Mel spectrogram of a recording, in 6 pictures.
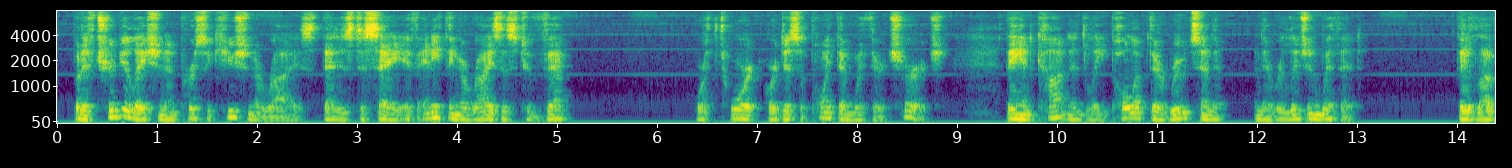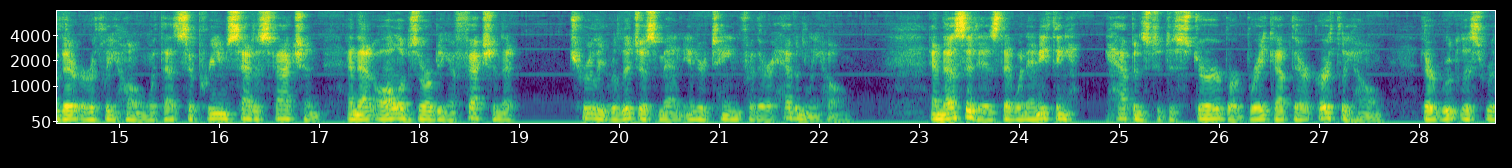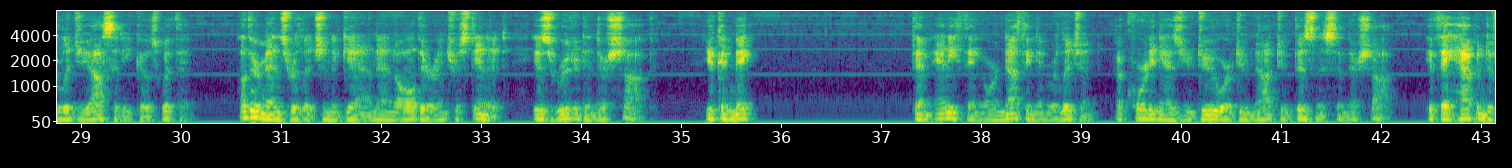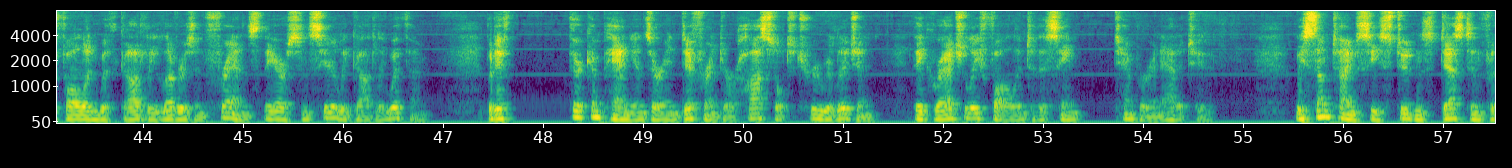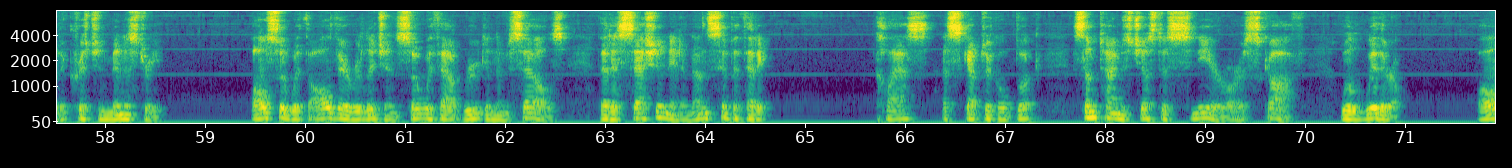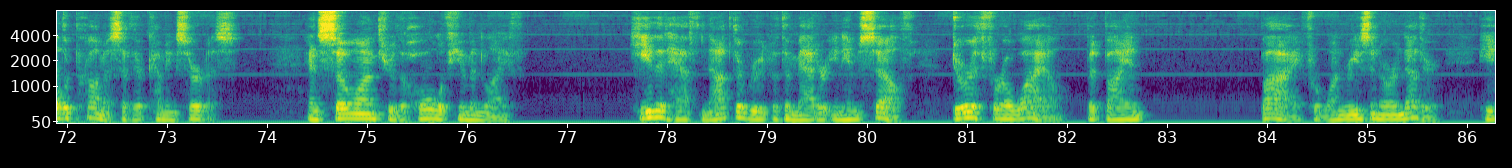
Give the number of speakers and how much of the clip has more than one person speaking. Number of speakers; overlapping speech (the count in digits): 1, no overlap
